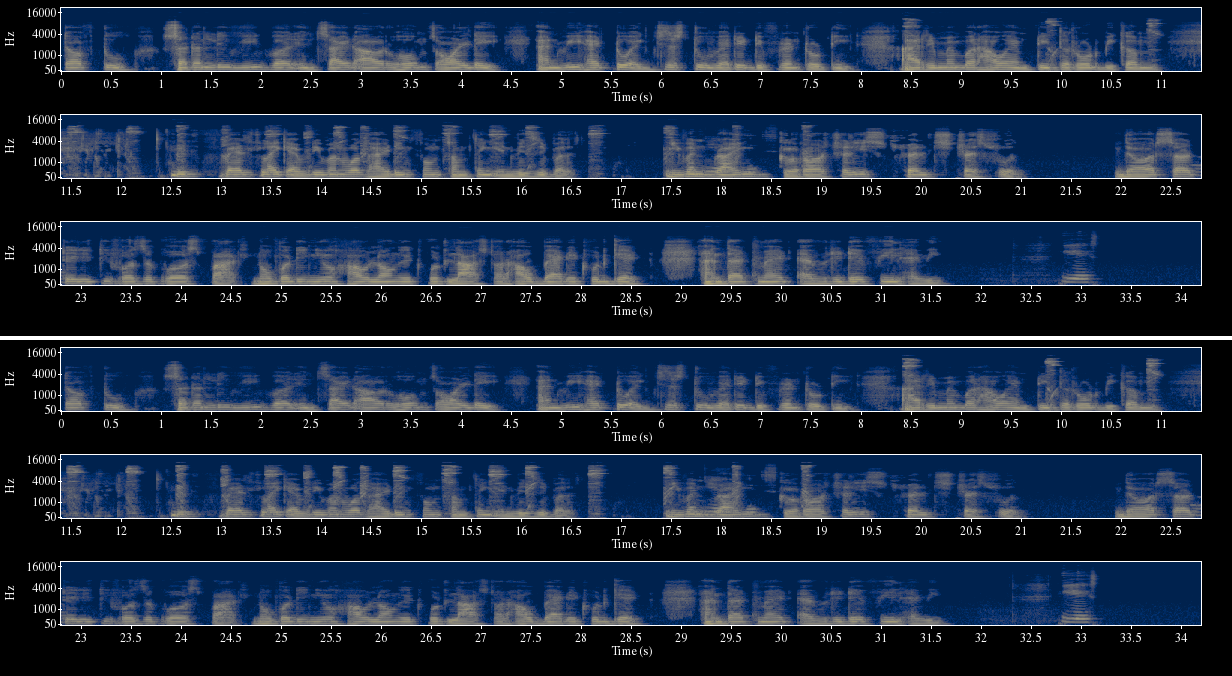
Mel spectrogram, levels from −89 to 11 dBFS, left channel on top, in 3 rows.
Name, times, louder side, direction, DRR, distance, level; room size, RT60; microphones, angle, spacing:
voice 1, 0.0-12.1 12.5-16.5 17.4-21.0 21.9-31.6, left 4 dB, 35° left, 0.3 m, -30 dB
sound 1, 8.4-8.6 9.8-10.0 10.8-11.0 11.5-11.6 12.0-12.2 12.5-12.6 13.0-13.1 13.4-14.9 15.2-15.4 15.7-16.2 16.7-16.8 17.4-17.5 18.1-18.2 18.8-18.9, right 6 dB, 50° right, 0.8 m, -35 dB
voice 2, 17.7-18.4 22.6-22.9 32.4-33.1, right 1 dB, 80° right, 0.7 m, -39 dB
3.1 x 2.2 x 3.1 m
head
